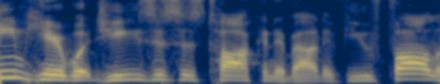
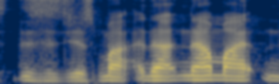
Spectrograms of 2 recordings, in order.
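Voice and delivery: ordinary talk, nothing marked

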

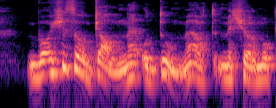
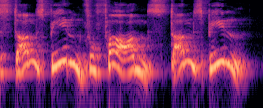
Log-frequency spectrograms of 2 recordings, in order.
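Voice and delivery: high, drawn-out mock yell; urgent high-pitched cry from inside the head; shouting inner voice; 9 semitones higher, slower than usual. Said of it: "en stemme i hodet som roper".

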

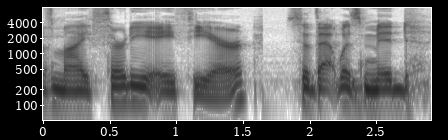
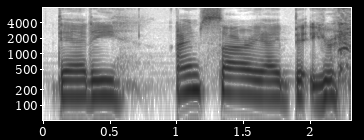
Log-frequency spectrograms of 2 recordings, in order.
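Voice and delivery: imitated little boy, pitched up; higher, level child's apology; small son's voice; 6 semitones higher than usual. Son apologising to daddy, high child voice. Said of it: "And then he said".

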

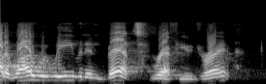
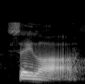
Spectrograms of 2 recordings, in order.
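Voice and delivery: hushed selah; 5 semitones lower, 7 dB quieter than usual. Acted. Repeated pause word.

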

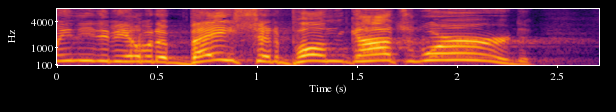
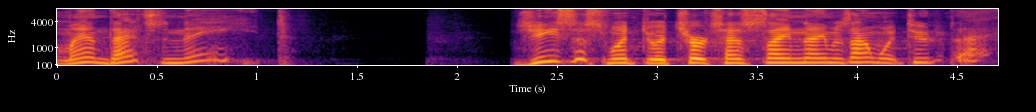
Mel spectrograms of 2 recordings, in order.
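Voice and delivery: soft, lowered private thought; naive musing; 4 semitones lower, 7 dB quieter than usual. Retold or imitated. Newcomer misunderstands Calvary as her church, soft naive musing. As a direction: muse to yourself, innocently impressed.

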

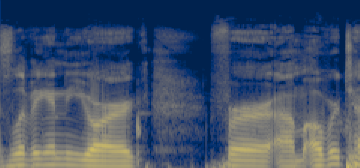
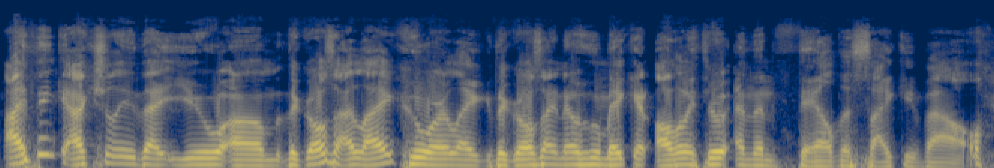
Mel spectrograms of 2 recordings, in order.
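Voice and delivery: ordinary delivery

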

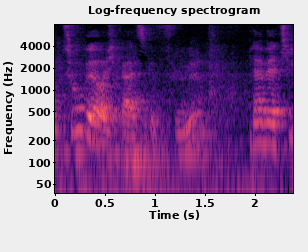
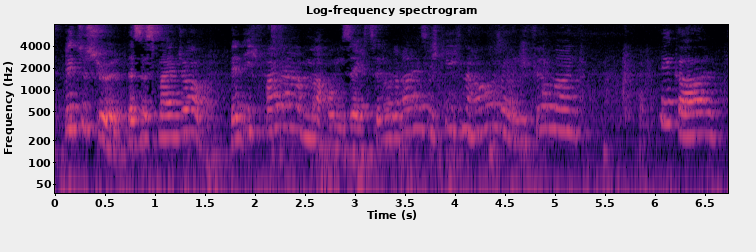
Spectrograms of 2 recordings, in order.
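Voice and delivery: higher, lightly voiced son; son's breezy retort; 5 semitones higher than usual. Son tells his father why his job is better, higher breezy retort. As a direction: toss it off to Papa in a higher voice. Quotes son contrasting their jobs.

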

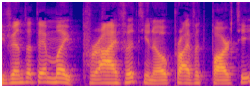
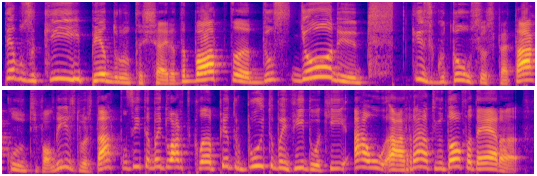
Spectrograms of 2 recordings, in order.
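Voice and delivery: stuffy radio voice; 6 semitones higher, 4 dB louder than usual. Retold or imitated. Host switching to his on-air voice to welcome the guest, stuffy announcer. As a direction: ham up the stuffed-up DJ voice. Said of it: "a voz de rádio dele é uma voz constipada".

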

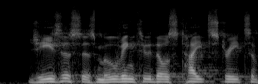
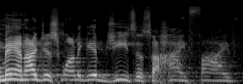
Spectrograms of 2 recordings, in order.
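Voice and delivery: eager fan; 8 semitones higher than usual. Acted. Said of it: "Others are going".

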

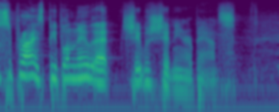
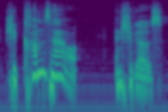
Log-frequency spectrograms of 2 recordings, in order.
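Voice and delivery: ordinary talk

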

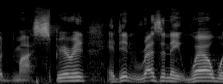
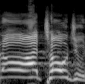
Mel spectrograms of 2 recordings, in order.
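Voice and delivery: much higher and louder, exultant yell; loud triumphant cry; 17 dB louder than usual. Retold or imitated. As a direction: shout it out in wild joy. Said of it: "you talk about a loud, wild Puerto Rican".

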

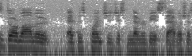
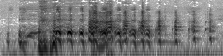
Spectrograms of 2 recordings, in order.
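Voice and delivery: high burst of laughter; 14 semitones higher, 8 dB louder than usual. Real, not acted. Laughs at copyright joke.

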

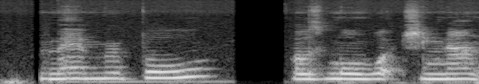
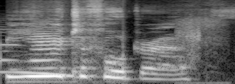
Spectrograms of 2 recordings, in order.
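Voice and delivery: loud, high, slow gush; excited admiration; 7 semitones higher, 11 dB louder, slower than usual. Real, not acted. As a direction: gush over the dress. Admiring dress on screen.

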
